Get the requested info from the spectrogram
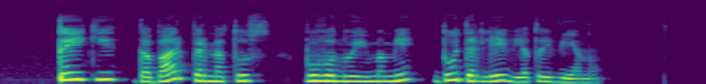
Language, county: Lithuanian, Vilnius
